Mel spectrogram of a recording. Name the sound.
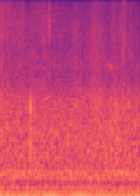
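bees buzzing at a new beehive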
